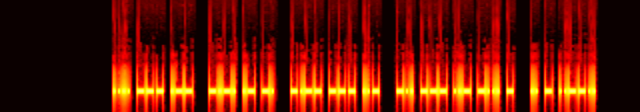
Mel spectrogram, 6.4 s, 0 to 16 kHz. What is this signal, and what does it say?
Morse code, heard as a keyed tone, about 50 wpm, 700 Hz. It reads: HOW CAN YOU DOUBT IT?
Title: Sentences from Top 1500 Words 50wpm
